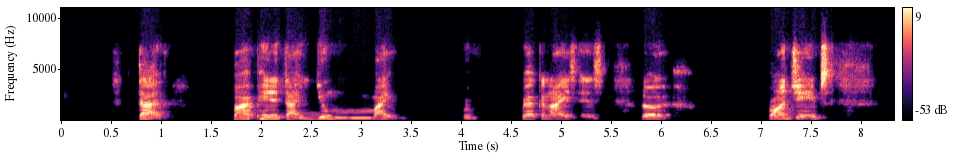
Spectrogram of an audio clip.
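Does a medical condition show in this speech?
Yes: stutter; born deaf; sometimes really hard, prefers listeners not finish sentences; here blocks.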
